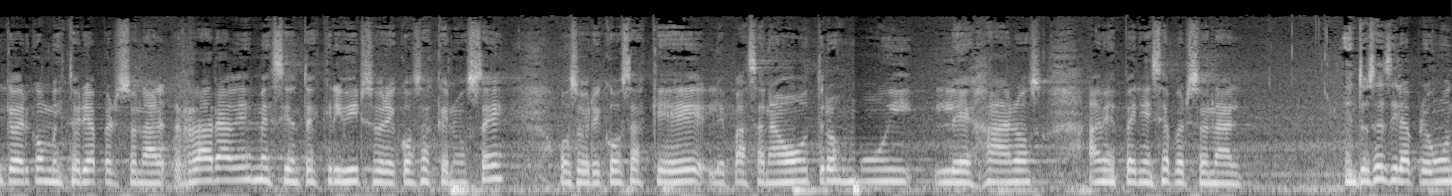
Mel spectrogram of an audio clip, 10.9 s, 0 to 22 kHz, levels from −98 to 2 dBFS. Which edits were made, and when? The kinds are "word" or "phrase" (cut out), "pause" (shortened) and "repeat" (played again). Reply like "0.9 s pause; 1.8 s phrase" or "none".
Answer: none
